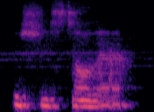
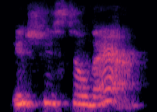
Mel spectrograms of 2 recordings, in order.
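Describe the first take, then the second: First: Softer, lowered question; a mother gathering herself, asking softly; quietly composed. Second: Mildly raised, rising question; lightly voiced mother checking on her child. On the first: Retold or imitated. Mother asks daughter after a deep breath, quietly composed. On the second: Mother asks daughter about the woman, questioning.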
